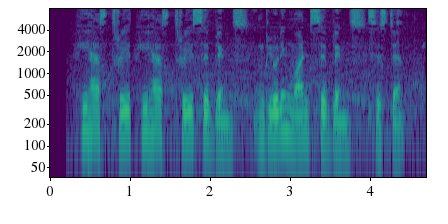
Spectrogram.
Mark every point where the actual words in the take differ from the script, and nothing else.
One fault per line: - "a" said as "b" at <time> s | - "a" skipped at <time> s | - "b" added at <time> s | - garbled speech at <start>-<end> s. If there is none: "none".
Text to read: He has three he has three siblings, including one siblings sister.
none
